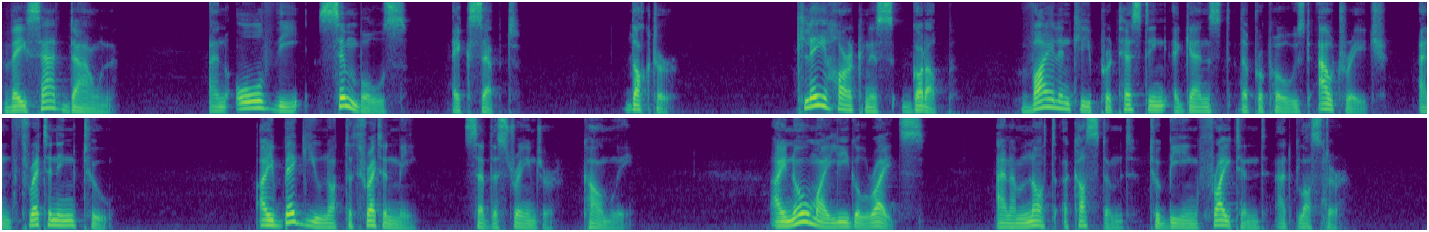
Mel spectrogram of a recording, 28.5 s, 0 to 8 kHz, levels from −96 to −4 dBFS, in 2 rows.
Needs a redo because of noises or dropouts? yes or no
no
